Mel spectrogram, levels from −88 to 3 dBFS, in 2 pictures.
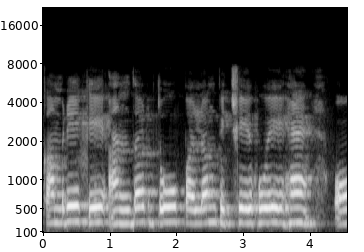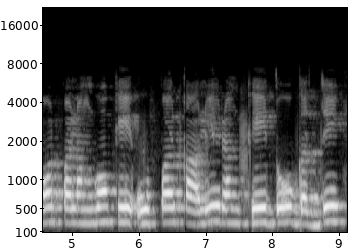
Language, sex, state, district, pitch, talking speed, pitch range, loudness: Hindi, female, Rajasthan, Jaipur, 255 Hz, 120 wpm, 245-260 Hz, -10 LUFS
